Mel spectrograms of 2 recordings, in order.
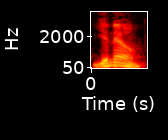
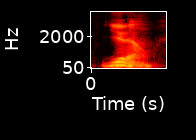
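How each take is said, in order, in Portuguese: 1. A palavra 'you' é encurtada, como 'yeah'. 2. A palavra 'you' é dita completa.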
